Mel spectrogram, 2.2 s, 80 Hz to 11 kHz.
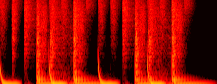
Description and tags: house loop 2
house, loop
